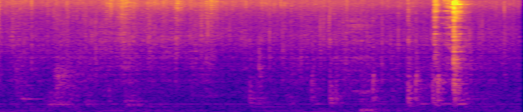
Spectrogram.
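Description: A spoon stirs ugani, a puffed rice snack, in a pan after lemon is squeezed in, making soft rustling scrapes and a faint sizzle that build to a few louder knocks near the end, with no talking.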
